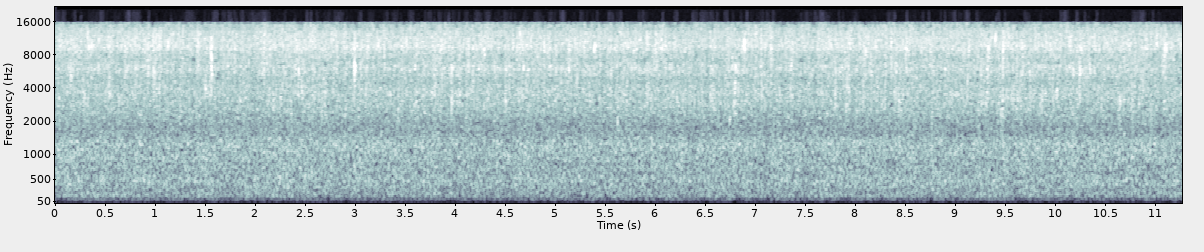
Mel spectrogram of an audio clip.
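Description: Steady rain falls evenly on a surface, a dense, unbroken hiss of drops with no pauses or voices, soft and consistent from start to finish.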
